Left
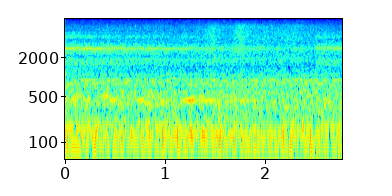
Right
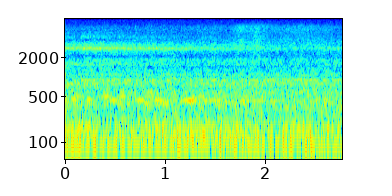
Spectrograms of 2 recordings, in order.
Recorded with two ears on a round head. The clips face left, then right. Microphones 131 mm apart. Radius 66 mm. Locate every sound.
Only background noise.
